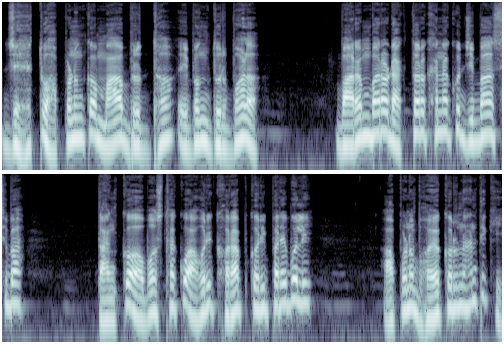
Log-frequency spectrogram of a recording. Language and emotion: Odia, fearful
